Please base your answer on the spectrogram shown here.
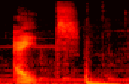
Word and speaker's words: ajT: easier option for ajt apparently it's pronounced eight at at which makes sense cuz often the J is silent isn't it so yeah it's that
